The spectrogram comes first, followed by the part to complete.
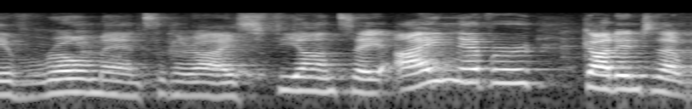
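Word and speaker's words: fiancé: romance in their eyes fiance I never got into that word I did not like saying it uh I actually I never pronounced it properly because I was always pronouncing it financer which turns out it's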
